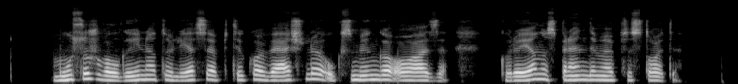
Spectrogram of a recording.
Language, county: Lithuanian, Klaipėda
